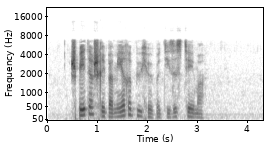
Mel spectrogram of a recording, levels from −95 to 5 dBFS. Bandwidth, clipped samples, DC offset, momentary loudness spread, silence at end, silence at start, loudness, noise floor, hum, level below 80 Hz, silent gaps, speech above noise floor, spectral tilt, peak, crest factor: 7.4 kHz; under 0.1%; under 0.1%; 19 LU; 1.2 s; 0.5 s; -24 LUFS; -70 dBFS; none; -68 dBFS; none; 42 dB; -1.5 dB/octave; -6 dBFS; 24 dB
